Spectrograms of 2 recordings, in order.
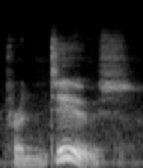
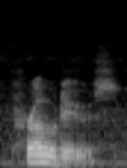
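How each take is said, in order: First: The stress is on the second syllable. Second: The stress is on the first syllable. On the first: It is used as a verb. "that pattern with the rising at the end" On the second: It is used as a noun. "with stress on the first one"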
